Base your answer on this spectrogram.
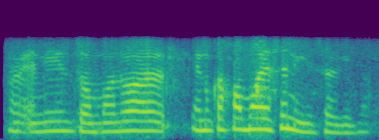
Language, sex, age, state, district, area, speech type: Assamese, female, 18-30, Assam, Udalguri, rural, conversation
